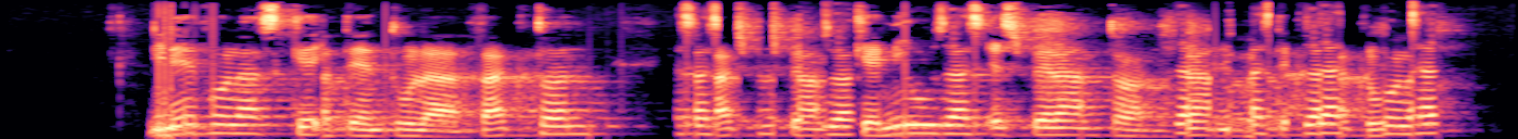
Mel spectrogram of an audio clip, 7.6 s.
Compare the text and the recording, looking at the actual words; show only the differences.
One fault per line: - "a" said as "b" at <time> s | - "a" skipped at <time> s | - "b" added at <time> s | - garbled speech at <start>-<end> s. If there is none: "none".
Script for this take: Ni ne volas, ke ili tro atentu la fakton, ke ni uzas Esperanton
- "ili tro" skipped at 1.6 s
- garbled speech at 3.4-4.3 s
- garbled speech at 5.9-7.2 s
